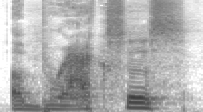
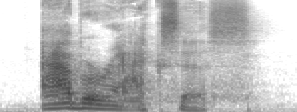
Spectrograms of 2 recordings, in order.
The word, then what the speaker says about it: Abraxas: Have you ever heard of the old feller Abraxas? – Maybe I have heard of Abraxas. – Or when it's sometimes pronounced Abraxas, which sounds a little bit more like the Abracadabra part.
